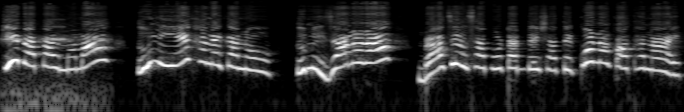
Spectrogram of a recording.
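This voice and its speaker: Woman voicing a shrill hot-headed cartoon boy. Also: lively intonation, sharp tone, full character voice. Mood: annoyed. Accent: Bangladeshi. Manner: quick-tempered, stubborn. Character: hot-headed young boy football fan. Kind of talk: cartoon voice acting.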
